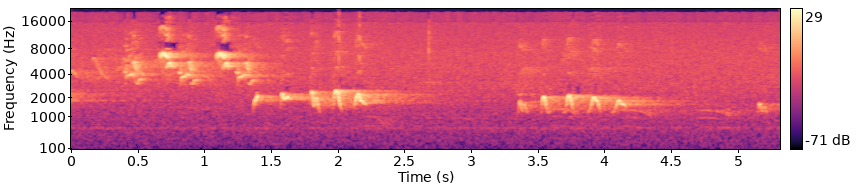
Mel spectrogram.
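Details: Lesser cuckoo song from a forest park, 15 May 2024: quick staccato note sequences repeated twice, preceded by higher thin chirps from another bird, with light ambient hiss.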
